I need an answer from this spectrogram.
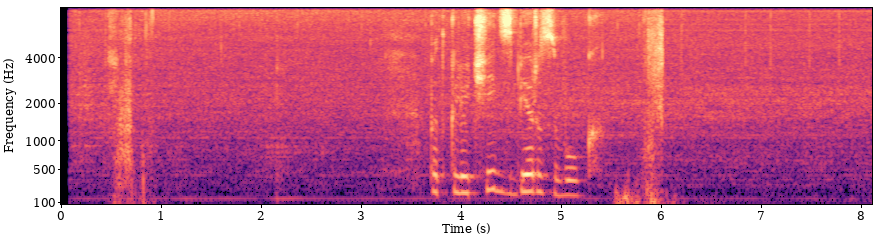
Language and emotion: Russian, neutral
